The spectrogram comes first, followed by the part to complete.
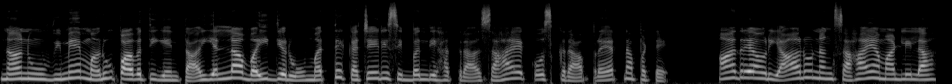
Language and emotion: Kannada, disgusted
